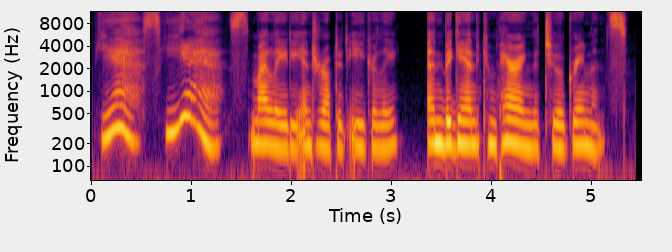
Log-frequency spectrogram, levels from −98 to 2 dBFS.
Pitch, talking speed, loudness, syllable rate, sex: 215 Hz, 130 wpm, -19 LUFS, 4.6 syllables/s, female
